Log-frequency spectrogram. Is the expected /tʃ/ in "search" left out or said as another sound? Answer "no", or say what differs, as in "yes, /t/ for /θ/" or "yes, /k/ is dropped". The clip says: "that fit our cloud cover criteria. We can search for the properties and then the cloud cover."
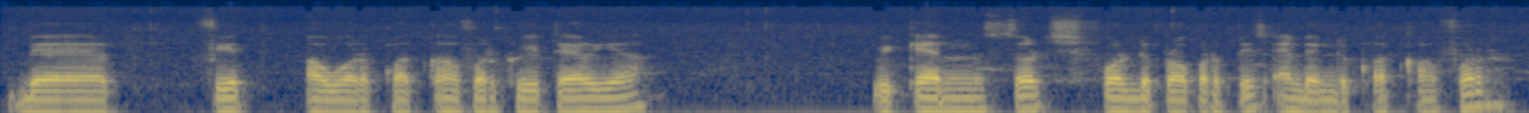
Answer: no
